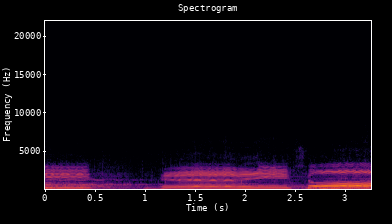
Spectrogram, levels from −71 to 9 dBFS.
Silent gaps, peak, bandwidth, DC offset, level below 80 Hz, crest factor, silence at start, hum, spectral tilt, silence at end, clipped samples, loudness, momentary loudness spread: none; -10 dBFS; 8.6 kHz; under 0.1%; -48 dBFS; 14 dB; 0 s; none; -7.5 dB/octave; 0 s; under 0.1%; -25 LUFS; 20 LU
